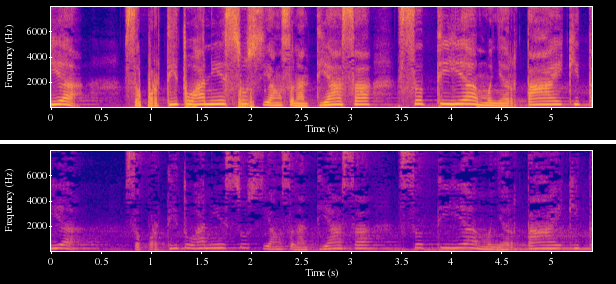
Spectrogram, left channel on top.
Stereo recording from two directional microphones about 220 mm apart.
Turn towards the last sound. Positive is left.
turn(degrees=50)  # may be behind; listen again after turning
